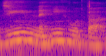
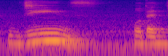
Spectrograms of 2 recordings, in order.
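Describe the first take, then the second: First: जीन clipped with no final s; teacher showing the mistake जीन; wrong singular form. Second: जीन्स said slowly, final s held clearly; teacher modelling the right form जीन्स; correct plural form. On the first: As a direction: drop the s on जीन. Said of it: "that is wrong". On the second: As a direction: stretch the s at the end of जीन्स. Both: Shown as a demonstration.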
